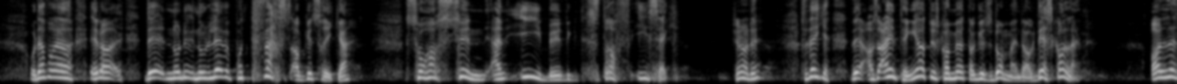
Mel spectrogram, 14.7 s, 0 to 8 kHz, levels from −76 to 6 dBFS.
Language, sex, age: English, male, 60-79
